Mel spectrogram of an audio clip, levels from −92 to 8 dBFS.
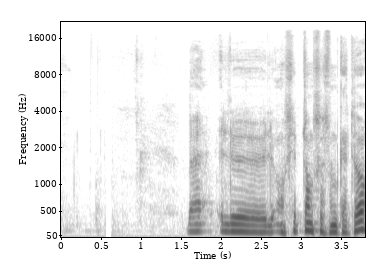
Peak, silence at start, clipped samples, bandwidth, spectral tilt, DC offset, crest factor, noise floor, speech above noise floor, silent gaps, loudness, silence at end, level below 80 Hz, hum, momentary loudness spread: -16 dBFS; 1.6 s; under 0.1%; 19 kHz; -7.5 dB/octave; under 0.1%; 18 dB; -68 dBFS; 37 dB; none; -33 LUFS; 0 s; -68 dBFS; none; 11 LU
